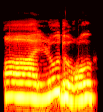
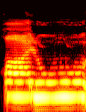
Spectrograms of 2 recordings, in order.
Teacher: لام کے اوپر پیش ہے اور دال ساکن ہے تو ہم لام کو دال کے ساتھ ملا کر پڑھیں گے ، قالوا ادعو، لام کو کھینچنا نہیں ہے، قالو نہیں پڑھنا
